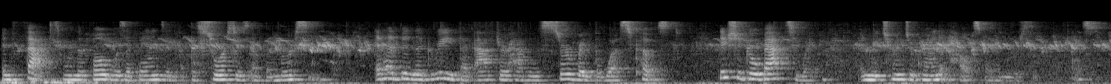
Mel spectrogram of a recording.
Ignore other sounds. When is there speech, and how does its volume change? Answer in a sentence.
The speech can be heard from 0.0 to 11.0 s, at a steady volume.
